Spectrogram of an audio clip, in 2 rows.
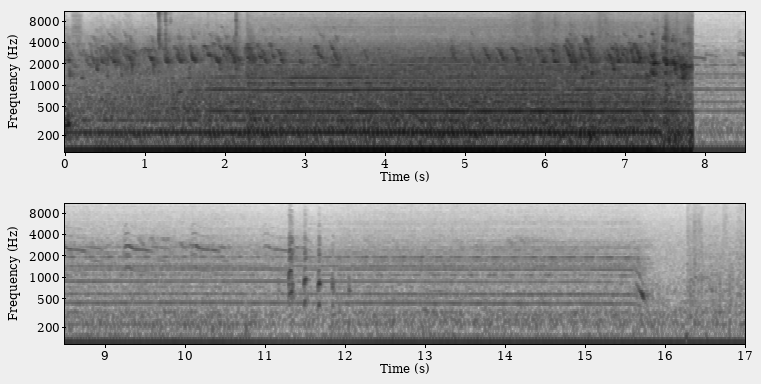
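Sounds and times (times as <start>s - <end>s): chicks peeping: 0.0s - 12.4s
motor whining: 0.0s - 16.2s
low hum: 0.0s - 17.0s.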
